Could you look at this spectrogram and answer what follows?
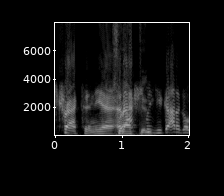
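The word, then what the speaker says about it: Trachten: later joined by doug i hope i can pronounce his name right trackton it's trackton yeah actually you gotta go back a little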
